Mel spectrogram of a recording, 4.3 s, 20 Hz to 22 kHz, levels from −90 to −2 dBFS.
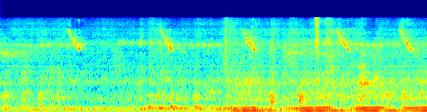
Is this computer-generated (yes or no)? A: yes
